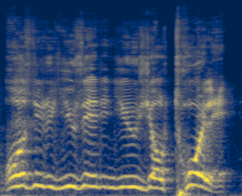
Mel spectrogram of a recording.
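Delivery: hammed-up drunk lad through laughter; drunk British lad. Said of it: "it's like".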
